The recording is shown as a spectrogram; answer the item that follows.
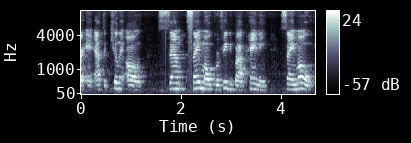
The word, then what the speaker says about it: SAMO: as same old and pronounced as same old it's primarily associated with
